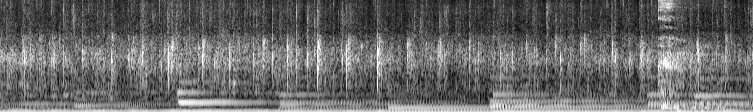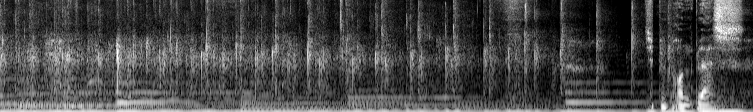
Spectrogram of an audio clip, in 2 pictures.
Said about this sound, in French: Et si tu aimes ce même Dieu que moi, je te propose de l'applaudir bien fort, de lui donner toute la gloire ce matin.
